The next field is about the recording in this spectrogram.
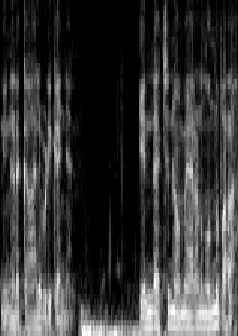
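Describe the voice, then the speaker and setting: A man's voice: on the low side, very fast, loud music behind the voice, close to an everyday voice. A man playing an insistent pleading young man.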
